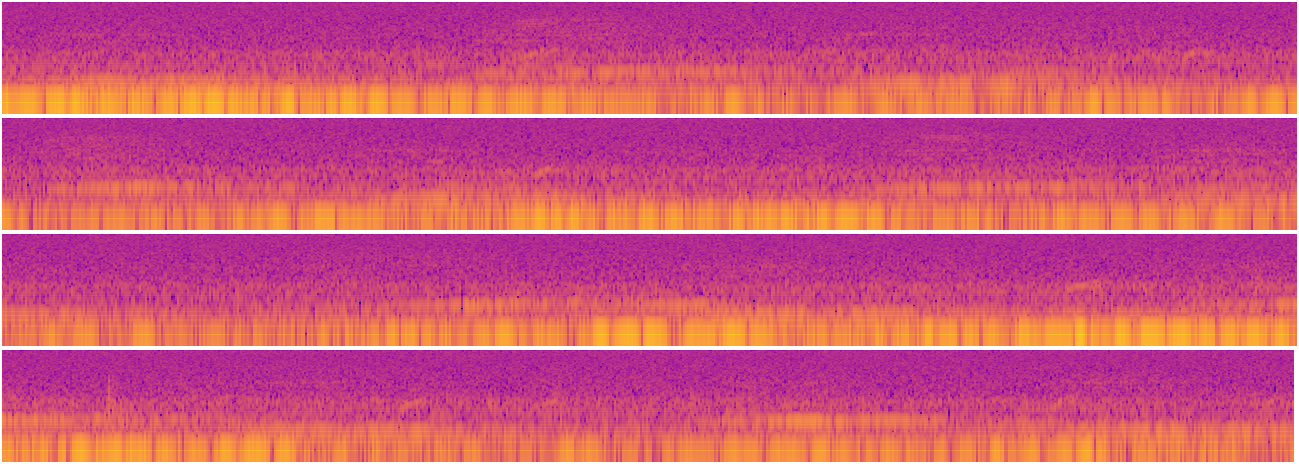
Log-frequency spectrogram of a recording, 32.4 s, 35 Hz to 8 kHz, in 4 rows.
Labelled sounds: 13.8	14.1	humpback whale, 3.0 to 3.1 kHz

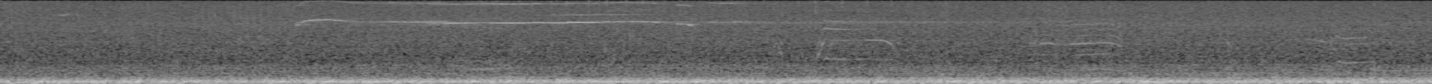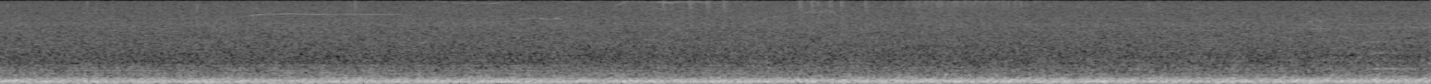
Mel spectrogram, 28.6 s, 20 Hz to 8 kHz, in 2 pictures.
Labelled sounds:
2.8	3.5	killer whale, 3.1 to 3.9 kHz
8.1	9.0	killer whale, 0.89 to 3.7 kHz
10.3	11.2	killer whale, 1.0 to 3.9 kHz
20.8	21.6	killer whale, 5.9 to 8.0 kHz

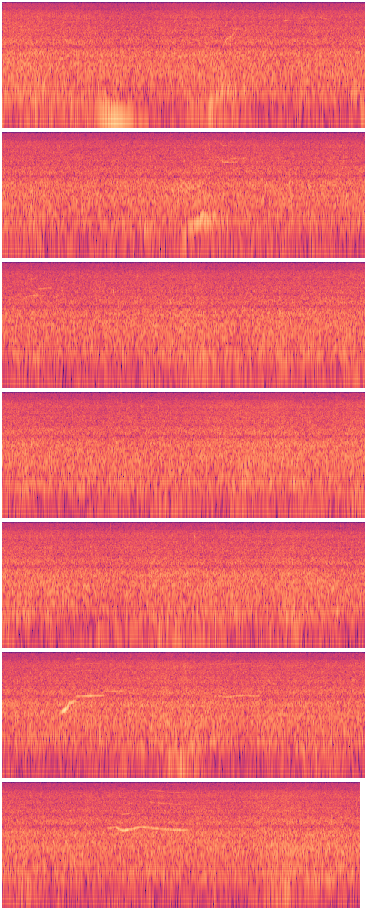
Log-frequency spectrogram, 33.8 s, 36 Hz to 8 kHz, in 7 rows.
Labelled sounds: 7.8	8.1	humpback whale, 2.1 to 2.6 kHz
10.0	10.3	humpback whale, 1.8 to 2.1 kHz
25.2	25.8	humpback whale, 1.1 to 3.7 kHz
27.0	27.6	humpback whale, 1.1 to 5.0 kHz
30.4	31.5	humpback whale, 0.94 to 5.8 kHz

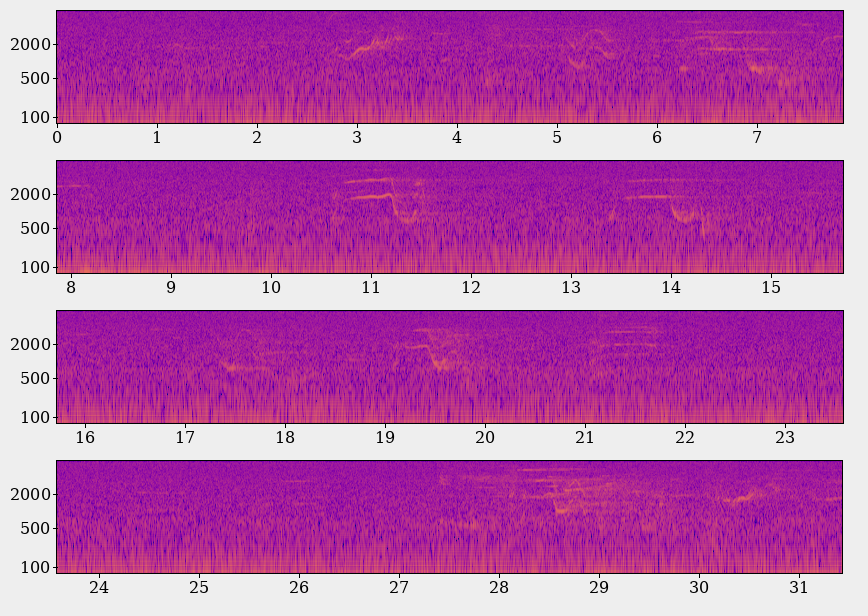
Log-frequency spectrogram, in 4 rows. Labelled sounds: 2.8	3.5	killer whale, northern resident, 1.1 to 2.8 kHz
6.0	7.0	killer whale, northern resident, 1.6 to 5.1 kHz
7.6	8.1	killer whale, northern resident, 2.0 to 2.9 kHz
10.7	11.3	killer whale, northern resident, 1.4 to 5.5 kHz
13.5	14.1	killer whale, northern resident, 1.7 to 3.8 kHz
15.3	15.6	killer whale, northern resident, 2.0 to 2.2 kHz
17.7	18.0	killer whale, northern resident, 1.3 to 1.5 kHz
19.1	19.7	killer whale, northern resident, 0.80 to 3.8 kHz
21.2	21.7	killer whale, northern resident, 1.8 to 4.1 kHz
25.8	26.1	killer whale, northern resident, 3.3 to 3.5 kHz
27.7	29.0	killer whale, northern resident, 0.86 to 5.8 kHz
30.2	30.6	killer whale, northern resident, 1.2 to 2.3 kHz

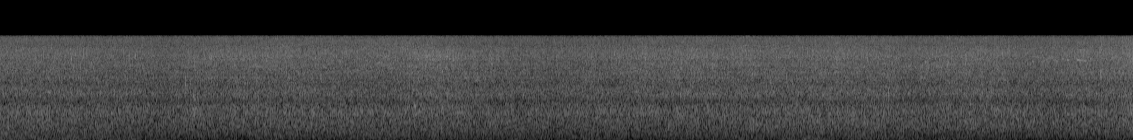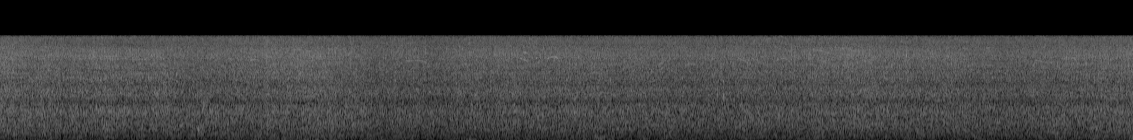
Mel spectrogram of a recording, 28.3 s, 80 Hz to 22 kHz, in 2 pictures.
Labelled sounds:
19.2	19.5	Pacific white-sided dolphin, 3.6 to 3.9 kHz

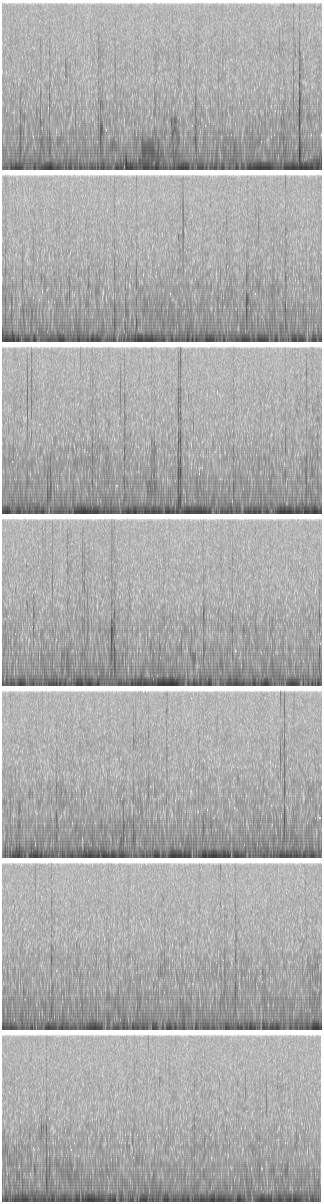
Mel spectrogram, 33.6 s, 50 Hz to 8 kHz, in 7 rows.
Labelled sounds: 4.4	5.1	killer whale, southern resident, J pod, call S04, 0.19 to 1.5 kHz
10.6	11.3	killer whale, southern resident, J pod, call S04, 0.70 to 2.4 kHz
18.6	23.6	vessel noise, 0 to 8.0 kHz

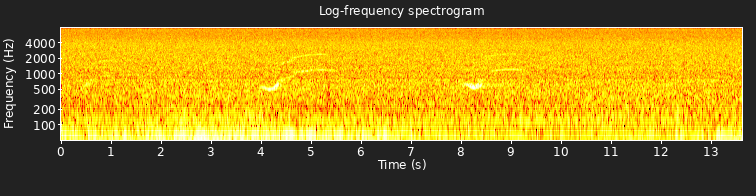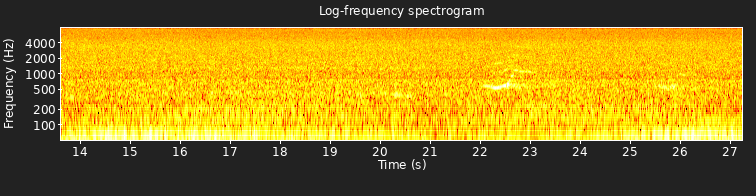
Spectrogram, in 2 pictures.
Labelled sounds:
4.4	5.3	humpback whale, 0.80 to 2.5 kHz
8.8	9.1	humpback whale, 1.1 to 1.3 kHz
22.7	23.1	humpback whale, 1.0 to 1.2 kHz

